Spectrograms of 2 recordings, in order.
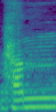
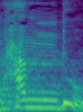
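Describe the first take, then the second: First: The final d is swallowed and not heard. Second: A vowel u is added after the d. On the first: "Dan dalnya ditelan, dimakan" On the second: "bukan hamdu"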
